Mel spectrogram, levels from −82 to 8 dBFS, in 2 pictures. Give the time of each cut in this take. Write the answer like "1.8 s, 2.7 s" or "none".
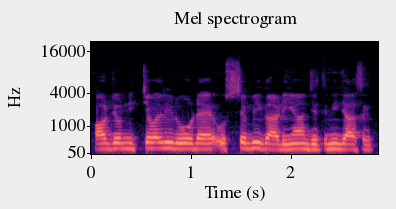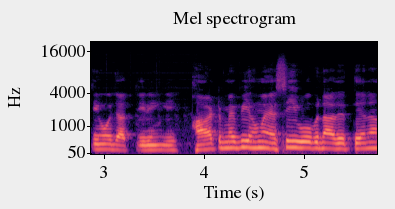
3.7 s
